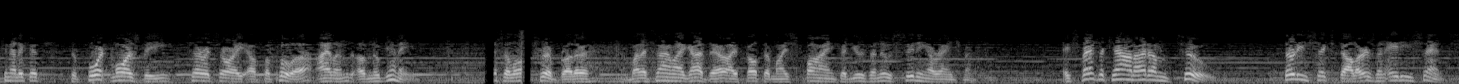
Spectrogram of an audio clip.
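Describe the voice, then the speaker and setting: A man's voice: fairly high pitch, close to an everyday voice. An actor playing a male insurance investigator, who narrates and delivers dry, wry wisecracks in 1940s radio acting. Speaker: lead and narrator. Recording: tinny old radio broadcast with music.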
